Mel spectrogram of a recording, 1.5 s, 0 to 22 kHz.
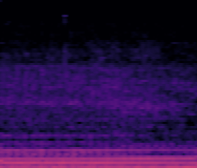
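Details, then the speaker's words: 1998 Saab 9000 CSE 2.3 HPT Anniversary Edition, 5-speed, 353,000 km, idling after start: deep, loud, steady exhaust rumble, louder than stock, possibly an exhaust leak; loud exhaust. "On this car, to start it, you have to press the unlock button in order to get it started, otherwise it won't start. So you can hear the exhaust"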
